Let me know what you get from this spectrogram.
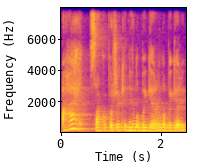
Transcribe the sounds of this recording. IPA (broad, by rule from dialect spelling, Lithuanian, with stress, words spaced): ˈɐɪ ˈsɑːkoː pɐʒuːˈrʲeːk jɪˈnɐɪ lˠɐˈbɐɪ ɡʲɛˈrɐ lˠɐˈbɐɪ ɡʲɛˈrɐɪ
